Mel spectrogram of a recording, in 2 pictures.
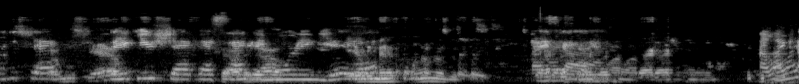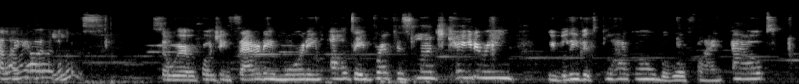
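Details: Adult speaker; normal speech.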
